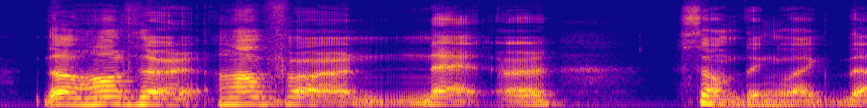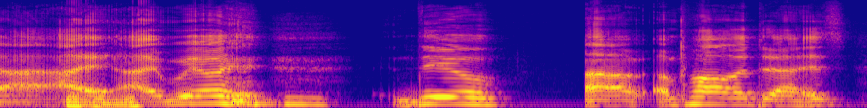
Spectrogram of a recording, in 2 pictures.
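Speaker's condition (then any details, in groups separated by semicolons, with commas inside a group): Cerebral palsy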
